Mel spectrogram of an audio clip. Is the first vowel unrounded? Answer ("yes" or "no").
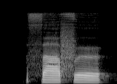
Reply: yes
